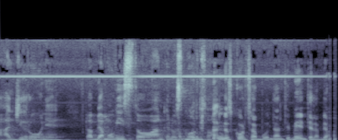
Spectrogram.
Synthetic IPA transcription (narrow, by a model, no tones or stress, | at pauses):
ald͡ʒiɾoːne | loabːjaːmovist̪oaŋk̟elosknanːoskorsoabːond̪ant̪ement̪elabja̰ː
